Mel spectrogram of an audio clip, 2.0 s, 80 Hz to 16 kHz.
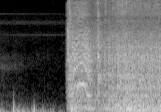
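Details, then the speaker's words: Komatsu PC200-7 excavator after starter motor repair, previously only clicking: brief crank catches at once and settles into a steady, even diesel idle; starter working normally. "[Musik] ternyata mantap teman-teman ini unit excelnya sudah running ya artinya dinamo starternya sudah beres progress perbaikannya artinya sudah beres"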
